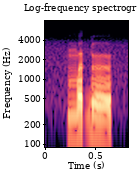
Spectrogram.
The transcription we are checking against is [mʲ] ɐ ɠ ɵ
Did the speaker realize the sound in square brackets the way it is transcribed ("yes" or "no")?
no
